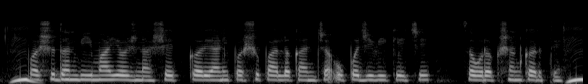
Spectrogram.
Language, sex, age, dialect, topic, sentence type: Marathi, female, 25-30, Northern Konkan, agriculture, statement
